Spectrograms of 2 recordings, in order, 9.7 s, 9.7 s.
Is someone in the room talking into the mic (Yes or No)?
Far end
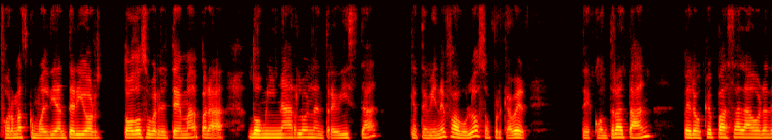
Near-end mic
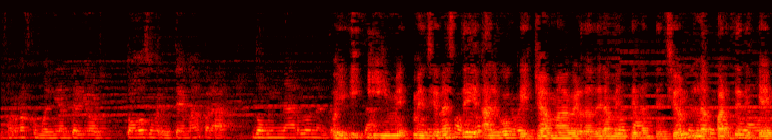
Yes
